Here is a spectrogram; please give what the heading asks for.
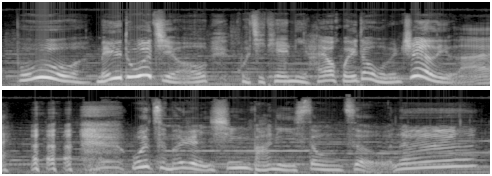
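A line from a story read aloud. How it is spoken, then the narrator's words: Sly sneering. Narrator (Chinese): 费琴一脸奸笑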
